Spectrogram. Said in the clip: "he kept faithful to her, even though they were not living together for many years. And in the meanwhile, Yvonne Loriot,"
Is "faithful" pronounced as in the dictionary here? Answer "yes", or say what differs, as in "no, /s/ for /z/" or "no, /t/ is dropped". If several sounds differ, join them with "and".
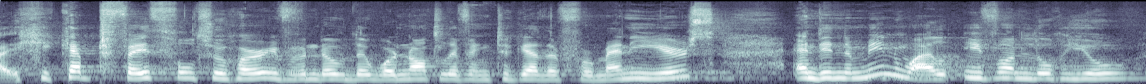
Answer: yes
